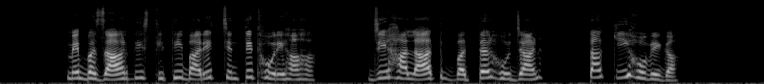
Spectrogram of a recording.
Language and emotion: Punjabi, fearful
